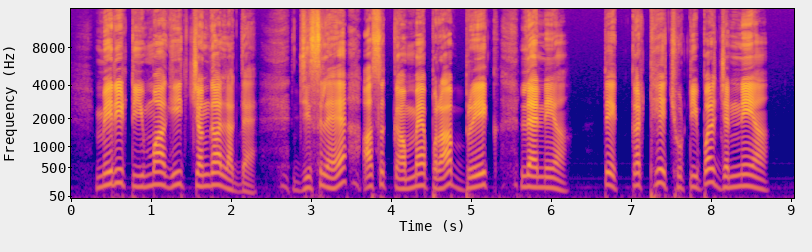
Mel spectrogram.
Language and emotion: Dogri, happy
